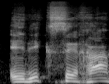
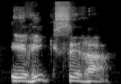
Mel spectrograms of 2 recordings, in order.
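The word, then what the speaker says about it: Éric Serra: Eu chamo e Erique Serrar, mas não é assim. Henrique Serrá.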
